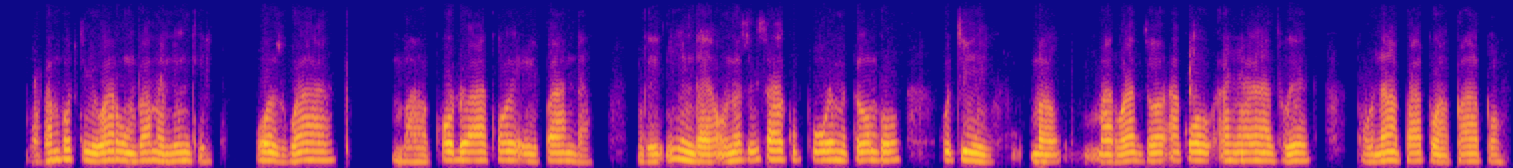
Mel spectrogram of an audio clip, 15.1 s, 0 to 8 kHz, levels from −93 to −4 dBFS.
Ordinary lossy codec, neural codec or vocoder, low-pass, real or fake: Opus, 32 kbps; codec, 24 kHz, 3 kbps, HILCodec; 7.2 kHz; fake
